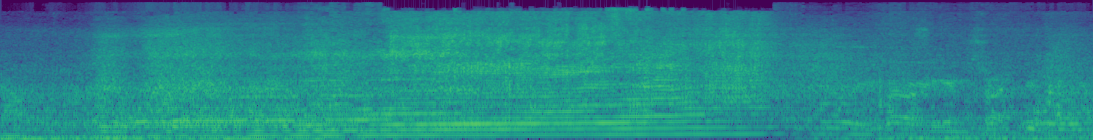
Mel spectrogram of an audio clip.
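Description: A Ferrari Formula One car engine screams at Goodwood, a loud, high, steady rising whine that briefly dips and then surges again, close and dominant, with a voice heard over it.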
